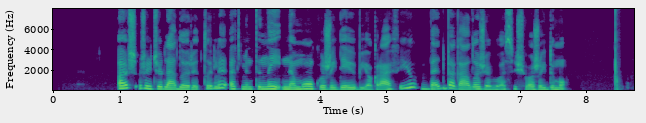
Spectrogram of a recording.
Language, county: Lithuanian, Klaipėda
